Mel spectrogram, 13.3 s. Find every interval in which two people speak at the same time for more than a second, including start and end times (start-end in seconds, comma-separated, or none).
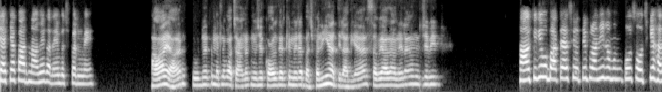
none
